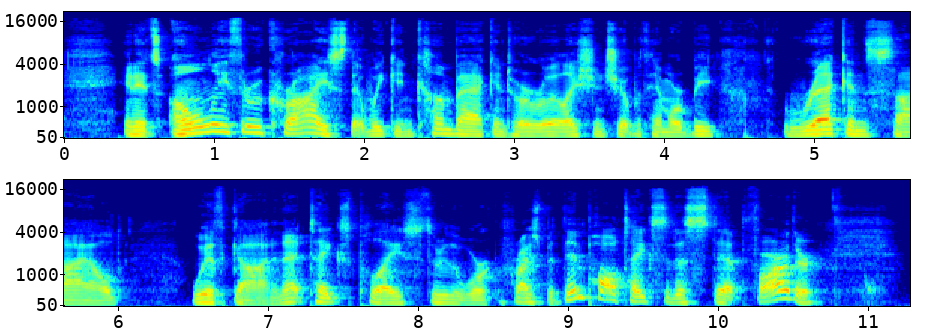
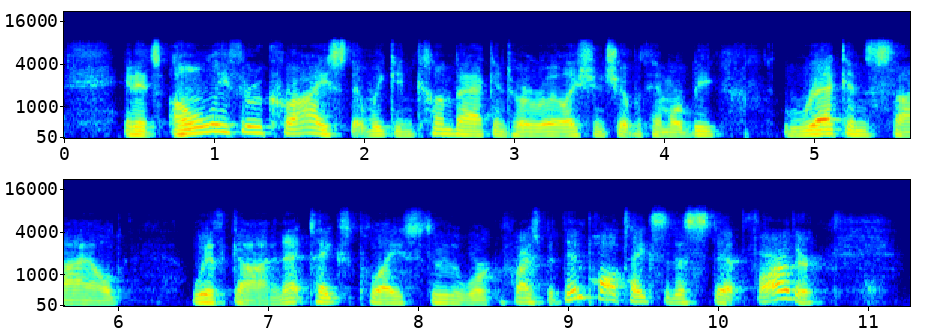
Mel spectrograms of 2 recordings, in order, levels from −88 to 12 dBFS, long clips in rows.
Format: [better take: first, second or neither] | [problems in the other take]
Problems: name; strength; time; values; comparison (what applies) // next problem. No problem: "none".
first | garbled, watery; badly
